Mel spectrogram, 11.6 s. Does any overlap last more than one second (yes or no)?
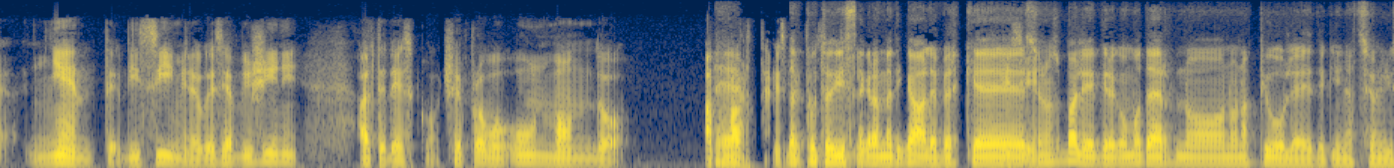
yes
